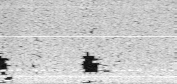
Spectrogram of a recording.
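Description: Steady hiss of the recording's background noise with faint, thin high tones, in a pause in a man's speech.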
